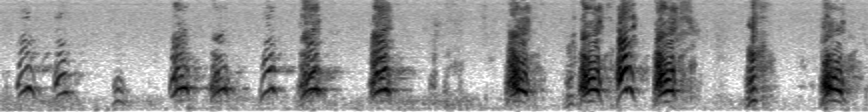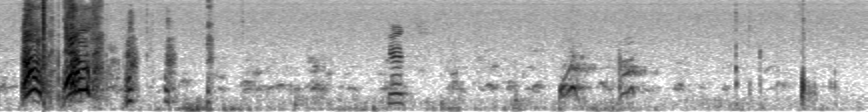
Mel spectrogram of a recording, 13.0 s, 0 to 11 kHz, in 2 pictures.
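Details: Excited barking from two Shetland Sheepdogs, Power and Beat, playing frisbee on a sunny 23 February 2022 in Japan; rapid, uneven volleys of loud yapping barks, densest in the middle, fading to scattered yips.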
